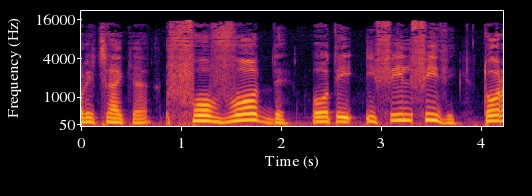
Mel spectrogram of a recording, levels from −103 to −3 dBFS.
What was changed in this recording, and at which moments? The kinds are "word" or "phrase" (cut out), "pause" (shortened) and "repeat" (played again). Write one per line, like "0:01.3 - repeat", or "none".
0:03.3 - word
